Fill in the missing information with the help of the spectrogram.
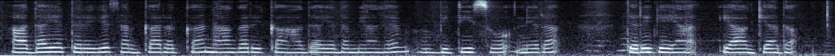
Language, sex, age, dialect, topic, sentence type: Kannada, female, 18-24, Dharwad Kannada, banking, statement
